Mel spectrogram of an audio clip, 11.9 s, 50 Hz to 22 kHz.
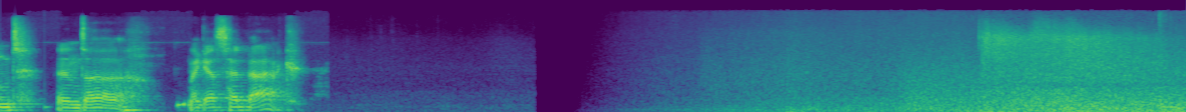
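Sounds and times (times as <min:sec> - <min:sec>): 
speech: 0:00.0 - 0:03.1
heavy ocean waves crashing against a ship's hull and over its deck: 0:06.7 - 0:11.8.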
